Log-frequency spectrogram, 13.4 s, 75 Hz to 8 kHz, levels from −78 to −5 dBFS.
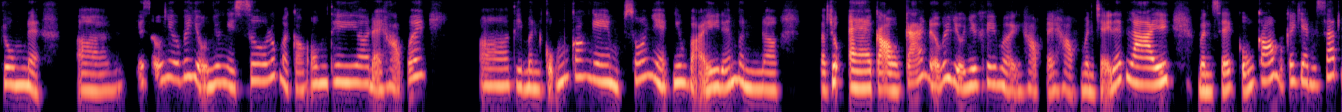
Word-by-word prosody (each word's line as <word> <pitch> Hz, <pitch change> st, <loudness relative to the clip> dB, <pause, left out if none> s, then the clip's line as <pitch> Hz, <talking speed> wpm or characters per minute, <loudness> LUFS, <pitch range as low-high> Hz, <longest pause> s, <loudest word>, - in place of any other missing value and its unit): trung 240 Hz, -1 st, +1 dB
nè. 200 Hz, -6 st, 0 dB, 0.3 s
Ờ, 190 Hz, -1 st, -3 dB, 0.4 s
giả -, -, -5 dB
sử -, -, -2 dB
như 295 Hz, -2 st, -3 dB
ví 330 Hz, +2 st, -1 dB
dụ -, -, +1 dB
như 245 Hz, +3 st, 0 dB
ngày 225 Hz, -4 st, -2 dB
xưa 275 Hz, +7 st, -1 dB
lúc 330 Hz, -1 st, -4 dB
mà 240 Hz, -, -2 dB
còn 205 Hz, 0 st, -7 dB
ôn 250 Hz, +1 st, 0 dB
thi, 260 Hz, 0 st, 0 dB
ơ, 250 Hz, -1 st, -1 dB
đại 235 Hz, -, -1 dB
học 220 Hz, +2 st, -5 dB
ấy, 340 Hz, +2 st, 0 dB, 0.5 s
ờ, 225 Hz, 0 st, -2 dB
thì 220 Hz, -, -1 dB
mình 200 Hz, -1 st, -1 dB
cũng 265 Hz, +10 st, -1 dB
có 330 Hz, +1 st, 0 dB
nghe 285 Hz, -5 st, +1 dB
một 230 Hz, -, +2 dB
số 290 Hz, +6 st, -2 dB
nhạc 285 Hz, -10 st, 0 dB
như 260 Hz, 0 st, +3 dB
vậy 220 Hz, -3 st, +1 dB
để 215 Hz, +3 st, +1 dB
mình, 225 Hz, -8 st, +1 dB
ờ, 195 Hz, -1 st, -2 dB, 0.4 s
tập 195 Hz, -, -1 dB
trung 260 Hz, +3 st, +3 dB
à, 205 Hz, -1 st, +5 dB
còn 190 Hz, -1 st, +6 dB
một 185 Hz, -, -6 dB
cái 325 Hz, -, +2 dB
nữa, -, -, 0 dB
ví 310 Hz, -, +2 dB
dụ 235 Hz, -, +2 dB
như 225 Hz, +2 st, +2 dB
khi 250 Hz, -, +1 dB
mà 225 Hz, -4 st, -1 dB
học -, -, -5 dB
đại 175 Hz, +3 st, -4 dB
học, 180 Hz, -4 st, -6 dB
mình 185 Hz, -1 st, -2 dB
chạy 170 Hz, -, -1 dB
deadline 250 Hz, -3 st, +5 dB
ấy, 290 Hz, -, +3 dB, 0.3 s
mình 180 Hz, 0 st, +2 dB
sẽ 190 Hz, +1 st, +1 dB
cũng 210 Hz, +7 st, -1 dB
có 285 Hz, +2 st, +4 dB
một 345 Hz, -, -4 dB
cái 270 Hz, -, 0 dB
danh 265 Hz, -4 st, -1 dB
sách 335 Hz, +8 st, -1 dB
240 Hz, 275 wpm, -20 LUFS, 205-275 Hz, 0.5 s, còn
